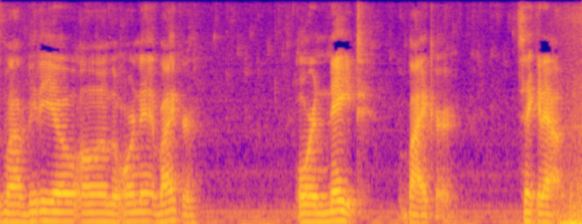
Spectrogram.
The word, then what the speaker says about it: bichir: I said or knit repetitively but it is pronounced ornate biker or Bashir dinosaur however you want to use that term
